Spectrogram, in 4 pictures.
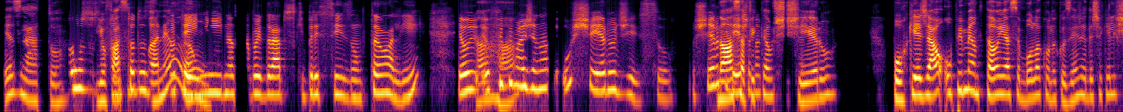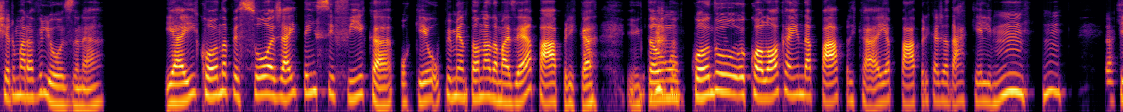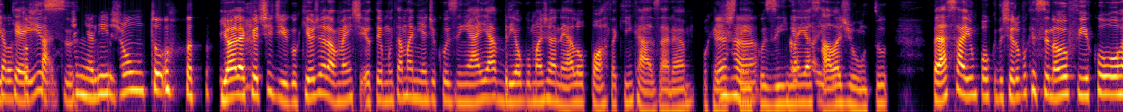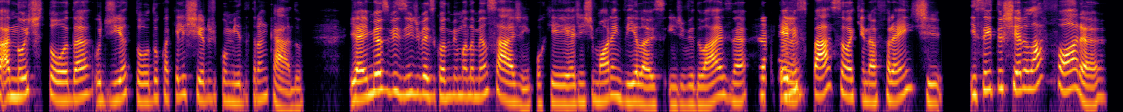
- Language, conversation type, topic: Portuguese, podcast, Qual é o seu segredo para fazer arroz soltinho e gostoso?
- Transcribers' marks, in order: chuckle; laugh; tapping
